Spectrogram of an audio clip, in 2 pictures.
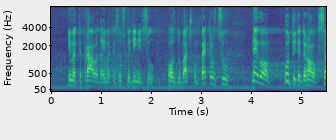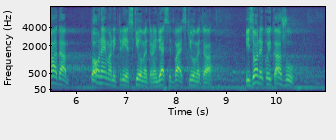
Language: Serbian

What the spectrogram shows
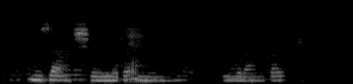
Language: Kinyarwanda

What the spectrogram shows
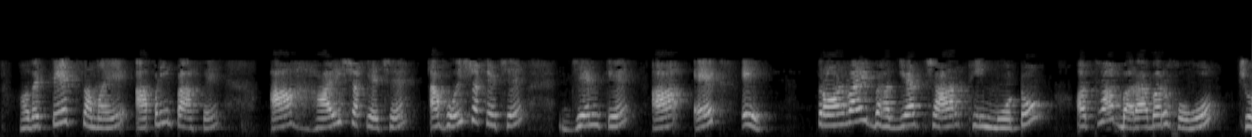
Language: Gujarati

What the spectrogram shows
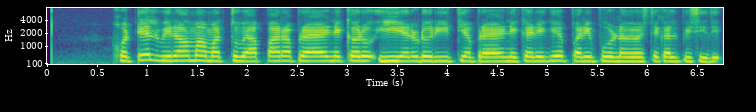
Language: Kannada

